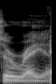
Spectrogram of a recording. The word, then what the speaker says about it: Soraya: I thought it was Soraya. – It's Soraya. – Everybody's saying Soraya. Soraya. Sorry. – Nope. She even came out and said, like, phonetically, she spelled that out. It's Soraya.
